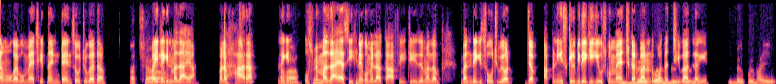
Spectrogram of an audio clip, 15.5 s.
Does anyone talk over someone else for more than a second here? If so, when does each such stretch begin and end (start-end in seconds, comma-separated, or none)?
12.4-13.8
